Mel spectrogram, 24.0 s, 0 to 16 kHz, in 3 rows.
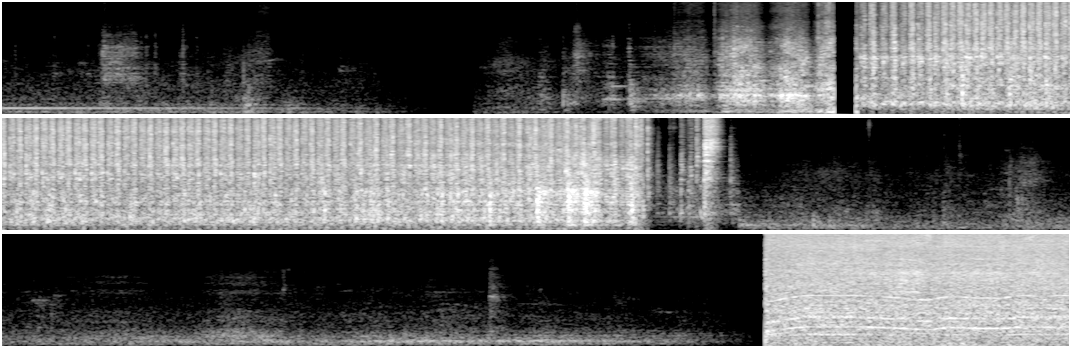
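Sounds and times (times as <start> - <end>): power tool cutting wood: 6.4 - 12.9, 21.8 - 24.0.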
